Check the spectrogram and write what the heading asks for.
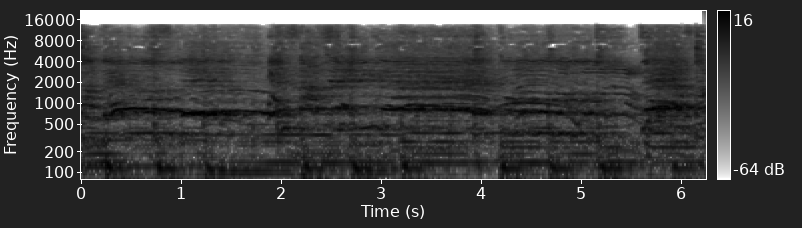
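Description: Women's choir singing a Portuguese gospel song in unison, accompanied by a band with a steady drum beat.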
